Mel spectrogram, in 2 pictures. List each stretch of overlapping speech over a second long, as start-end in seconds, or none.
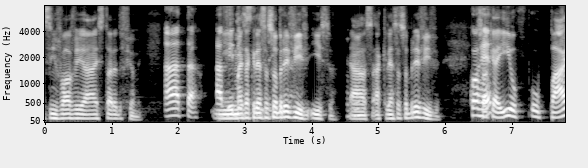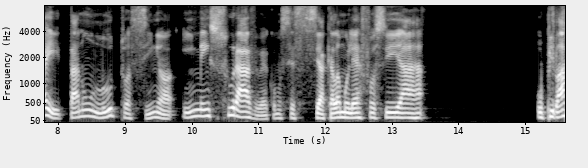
2.6-3.8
